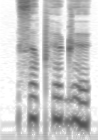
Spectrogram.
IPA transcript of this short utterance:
səpʰʏɖʏ

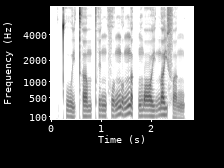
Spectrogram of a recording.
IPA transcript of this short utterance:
t̪ʰuː˨˩jt̪ʰɐ˨mpʰɪ˨ŋfʊ˨˥ŋ ʊ˨˥ŋɐ˨k̚ mɔː˧jn̪ɐ˥jfɐ˨˩ŋ

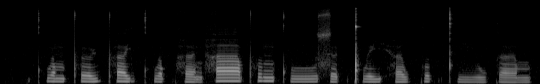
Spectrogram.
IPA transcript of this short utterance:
kʷʰɐ˨m pʰɵ˨˥ɥpʰɐ˧jkʷʰɐ˨˥p̚hɐ˨˩n haː˥pʰʊ˥ŋ pʰuː˨˧sɵ˨˥t̚kʷʰe˧jhɐ˧w kʊ˥k̚ t̪ʰiː˨wkɐ˧m

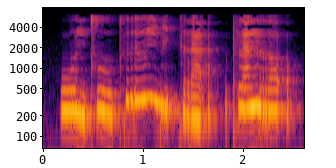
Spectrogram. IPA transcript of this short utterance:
wu˨˩ntʰuː˨˩kʰrɯː˥˩ŋ bi˦˥ʔkra˨˩ʔ | pʰla˥˩nrɔ˥˩ʔ

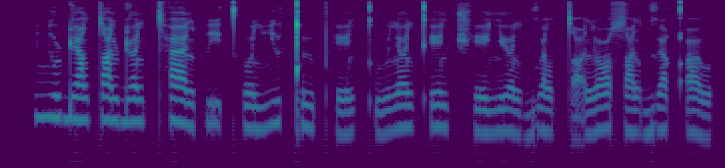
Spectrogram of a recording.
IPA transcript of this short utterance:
ʎu˥ɖɛ˥l tˤʌ˥lɖʌ˥l tʰa˥˧lpḭ˥˧ t̪ʰo˧lʎɯ˥ǃɯ˧pʰe˩˧l kʼu˩˧l ʌ˥lkʼe˥lt͡ʃʰe˧ lʲʌ˧˩lɡu˧˩l tˤɛ̰˩˧l o˥sˤʌ˧l ɡɯ˧qʼo˧˩

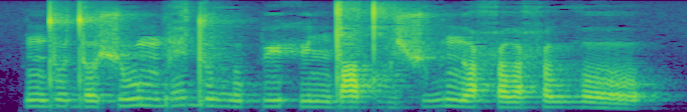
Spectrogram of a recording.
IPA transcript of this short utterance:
ndudoʃu mbɛ̤duɦu pyhyndɛ tˤṳʃṳ noħoħu ɦo

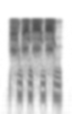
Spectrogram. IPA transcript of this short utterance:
ɕuɕeɕiɕɨ

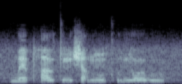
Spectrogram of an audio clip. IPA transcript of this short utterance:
wɛ˦pʰa˨ʊ̯tĩ˨ ʃä̰˦˨mũ˦ kʰṵ˦˨ɲo˦ʊ̯ wu˨

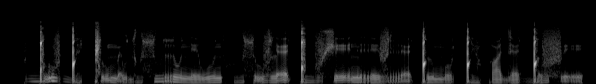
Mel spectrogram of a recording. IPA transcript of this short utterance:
ɡ͡ǃṵ˧˥˧vɡ͡ǃɛ̤˩ǁṵ˩˧˩ mɛ̰˩wdṳ˩ sṳ˥ru˧˩ne˩ wu˧n hṳ˩˧˩sṵ˧v lɛ̰˧˥˧ǃṳ˧˩v ʃḛ˥nre˧˩vrɛ̰˧˩ ǃɯ˧mo˩ ǃe̤˧˩qʷe˧˩dɛ˩˧˩ɡ͡ǃə̰˥v fḛ˧˩

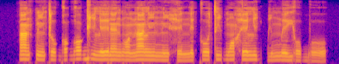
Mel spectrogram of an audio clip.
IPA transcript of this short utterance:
ã˧k͡pĩ˨to˨ ɡɔ˧ɡɔ˦ɡi˦˨ le˧ɾɛ̃˧ ɡɔ̃˨nã˧lĩ˨ nĩ˨he˨ ne˧ko˦ti˦ bɔ̃˦he˦li˦˨k͡pi˨˦ me˦jo˧bo˨

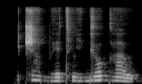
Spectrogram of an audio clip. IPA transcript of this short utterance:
t͡ʃa̤bʱe tʰli̤ɡʲɔɡʱau̯

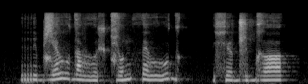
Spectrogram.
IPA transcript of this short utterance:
ribʑɛv udavðoʃt͡ɕon θɛvud | xʲaɖ͡ʐibɣʌ

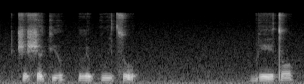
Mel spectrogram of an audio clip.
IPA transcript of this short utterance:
t͡ʃɐʃɐkʲʊ | løkʷit͡so | beːtɔ

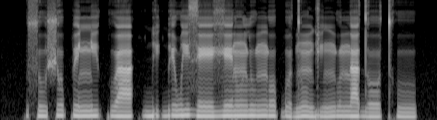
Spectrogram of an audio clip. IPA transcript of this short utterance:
su˨ʃʊ˦ pɪ˦ ɲi˦kʷa˦ | ɡ͡bi˨ɡ͡bɪ˦wi˦zeː˨ ɣe˦ɾũ˦lu˦ŋo˦˨ ɓʊ˨dũ˦˨ɡi˨ ŋu˦na˦doː˨ tʰu˨

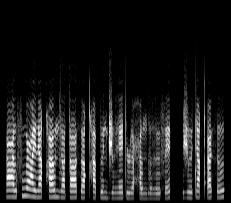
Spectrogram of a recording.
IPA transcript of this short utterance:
ʕɤfuʕɛ ðɛqʰonzɒ tɒθo qʰɤpɵnd͡ʒɵ ɦɛtɹɵ ħɤ ŋɡɤɦɵfɛ | ʒɵtɛ qʼɵ θɤ

